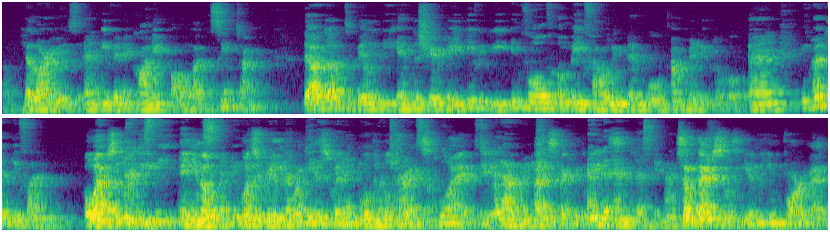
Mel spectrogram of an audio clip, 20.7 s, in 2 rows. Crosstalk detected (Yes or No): Yes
